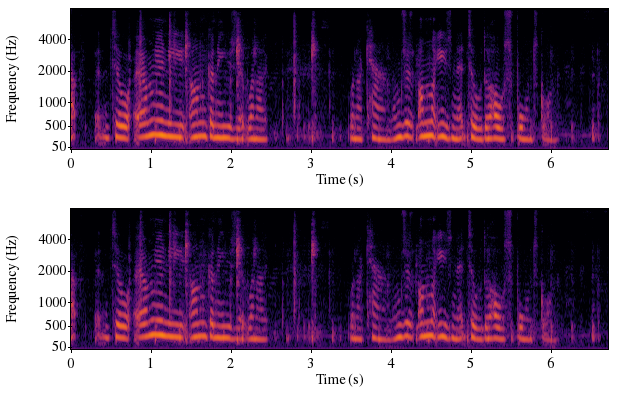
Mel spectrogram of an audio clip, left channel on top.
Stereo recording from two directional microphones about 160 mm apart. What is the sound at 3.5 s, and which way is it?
A woman's voice, 45° left (ahead or behind).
